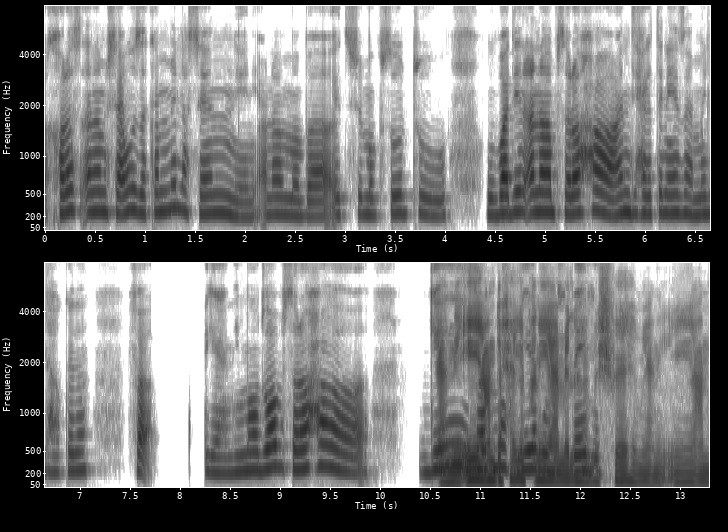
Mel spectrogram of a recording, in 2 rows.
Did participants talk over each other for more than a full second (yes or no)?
yes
